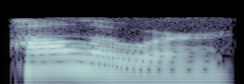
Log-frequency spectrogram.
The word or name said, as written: hollower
